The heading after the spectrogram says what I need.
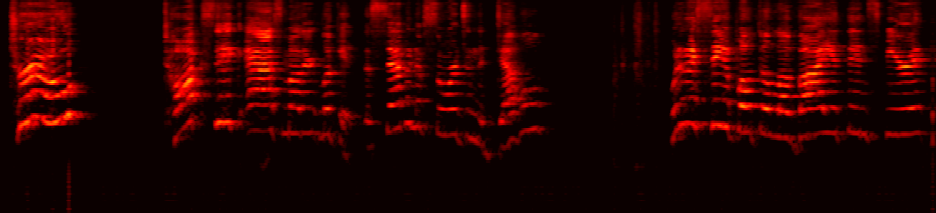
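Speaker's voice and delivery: high, loud, fired-up tirade; excited rant. Real, not acted. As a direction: ride the excitement and hammer it.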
